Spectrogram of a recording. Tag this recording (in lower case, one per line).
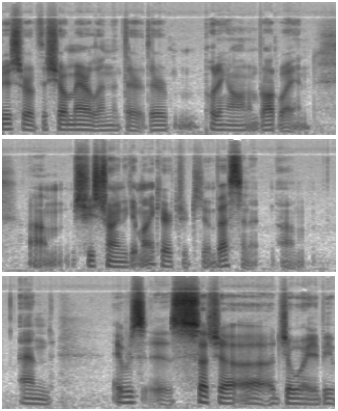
speech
